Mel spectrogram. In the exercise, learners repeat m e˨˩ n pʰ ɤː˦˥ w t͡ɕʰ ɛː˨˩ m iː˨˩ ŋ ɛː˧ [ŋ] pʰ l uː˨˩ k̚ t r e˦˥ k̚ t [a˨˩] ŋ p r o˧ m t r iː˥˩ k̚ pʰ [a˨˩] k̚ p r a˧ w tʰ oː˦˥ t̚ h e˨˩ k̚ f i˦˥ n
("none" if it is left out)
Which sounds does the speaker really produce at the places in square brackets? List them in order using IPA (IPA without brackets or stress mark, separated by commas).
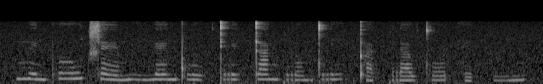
ŋ, a˥˩, a˨˩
